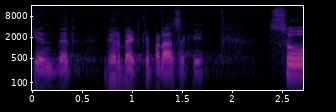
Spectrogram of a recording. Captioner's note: speaking in foreign language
